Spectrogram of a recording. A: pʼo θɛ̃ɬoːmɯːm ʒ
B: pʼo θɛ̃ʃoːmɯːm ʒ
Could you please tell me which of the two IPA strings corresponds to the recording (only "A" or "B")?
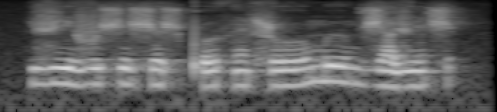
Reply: A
